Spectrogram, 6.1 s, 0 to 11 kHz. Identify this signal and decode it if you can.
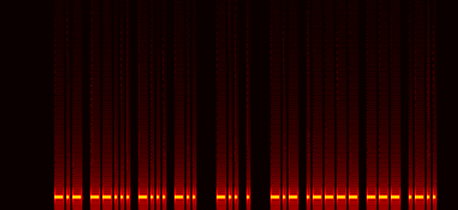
Morse code, heard as a keyed tone, about 30 wpm, 700 Hz. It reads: K7BD DE K1OL
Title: USA Callsign DE Callsign - 4 Characters - 30wpm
